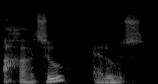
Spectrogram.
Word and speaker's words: Ahasuerus: A Ahasuerus. – Ahasuerus. That's why there's that dash there. It's a break. The break.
